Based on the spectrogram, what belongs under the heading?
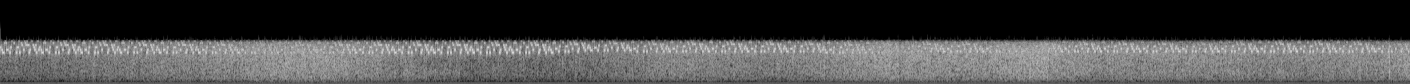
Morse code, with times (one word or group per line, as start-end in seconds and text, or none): none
